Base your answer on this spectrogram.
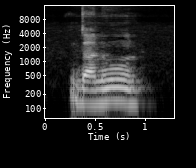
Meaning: yoghurt
- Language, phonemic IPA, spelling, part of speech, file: Moroccan Arabic, /dˤaː.nuːn/, دانون, noun, LL-Q56426 (ary)-دانون.wav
